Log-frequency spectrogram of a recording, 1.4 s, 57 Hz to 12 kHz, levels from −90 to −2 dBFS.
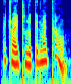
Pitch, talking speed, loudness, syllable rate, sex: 225 Hz, 295 wpm, -19 LUFS, 6.2 syllables/s, female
